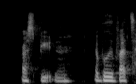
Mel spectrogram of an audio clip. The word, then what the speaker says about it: Rasputin: of that is that the guy Ross you Rasputin Rasputin I believe that's how you say his name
